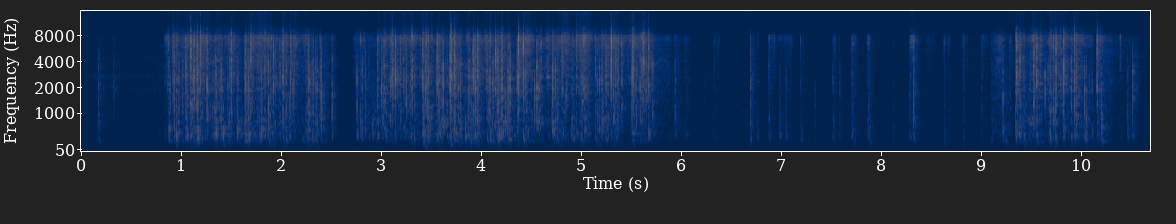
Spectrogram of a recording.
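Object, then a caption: Sealed paper blind bag. Fingertips rub and crinkle the surface of a medium, flat, sealed white paper blind bag printed with "CAKES," held in both hands, hollow with a small item inside, and the bag is turned over to show the back. Two long bursts of dense, bright crinkling give way to a run of short, sharp crackles, then one more crinkling burst.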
